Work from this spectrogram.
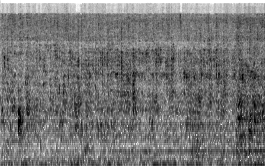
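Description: Water runs in a soft, steady trickle, faint and continuous like a tap or a small stream, with no voices over it.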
